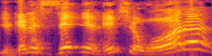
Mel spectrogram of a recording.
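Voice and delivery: loud, high-pitched voice. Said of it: "Sophia goes".

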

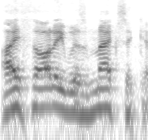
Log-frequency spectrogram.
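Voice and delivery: put-on very loud, high-pitched elderly gentleman's voice. A speaker recounting an elderly audience member's remark to his companion, retelling a very loud remark. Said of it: "in a very loud voice".

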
